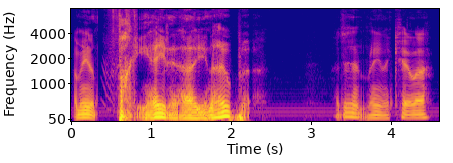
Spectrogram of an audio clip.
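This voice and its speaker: A man playing a troubled, hard-drinking man who tells his own story in halting, haunted phrases for a radio drama. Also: deep voice, creaky, warm tone, no room sound. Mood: remorseful confession. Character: troubled, drunken man confessing his ruin. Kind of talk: dramatic first-person radio drama monologue. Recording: music playing behind the voice.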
